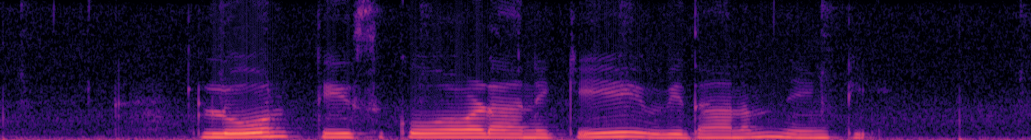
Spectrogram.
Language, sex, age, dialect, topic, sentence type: Telugu, female, 31-35, Utterandhra, banking, question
